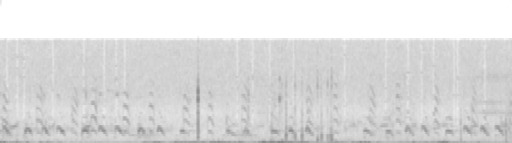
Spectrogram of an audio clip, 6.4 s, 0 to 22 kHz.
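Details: At De Gouden Ham near Maasbommel on 1 August 2018, a great crested grebe with young: rapid series of thin, hooked whistled peeps, repeated several per second, over a strong low-pitched rumbling background.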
